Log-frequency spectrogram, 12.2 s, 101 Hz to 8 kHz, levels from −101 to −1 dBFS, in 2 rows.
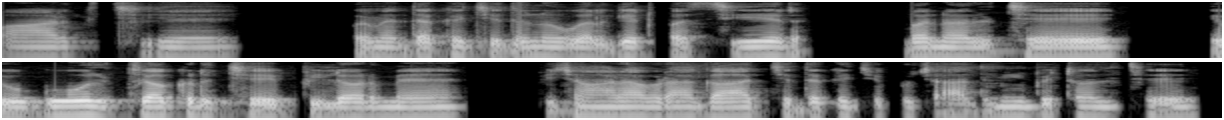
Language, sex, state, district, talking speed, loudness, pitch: Maithili, male, Bihar, Madhepura, 145 wpm, -26 LUFS, 120 Hz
